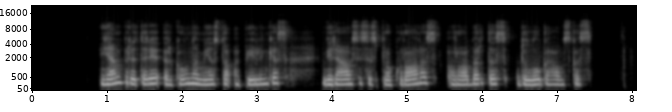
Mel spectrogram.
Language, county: Lithuanian, Alytus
